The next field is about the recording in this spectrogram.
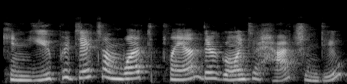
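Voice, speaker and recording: A woman teacher reads aloud to children. Her voice is fairly high and bright, with very animated intonation. She sounds encouraging and speaks directly to young listeners. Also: a little slow, dull audio. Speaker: teacher reading a picture book aloud. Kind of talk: expressive children's read-aloud with questions.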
